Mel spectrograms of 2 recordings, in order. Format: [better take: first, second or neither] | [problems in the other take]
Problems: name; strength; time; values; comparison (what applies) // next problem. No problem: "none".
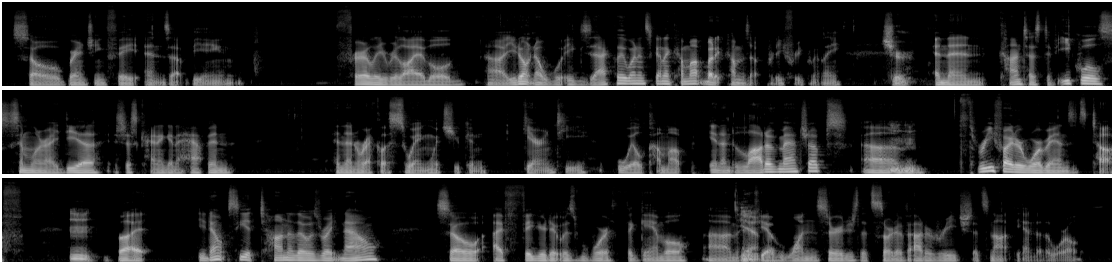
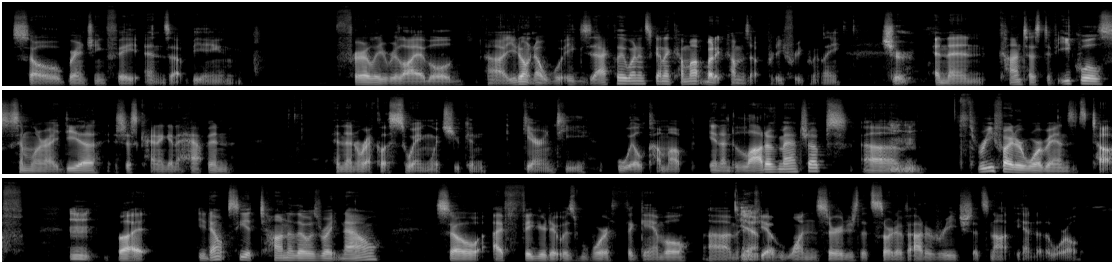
first | thin; somewhat; fading below 400 Hz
